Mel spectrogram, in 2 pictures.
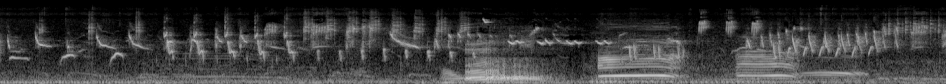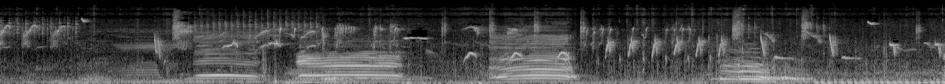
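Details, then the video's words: Tame cattle moving in a line along a village road to their pen in the morning; birds chirp through the first seconds, then many wavering moos overlap one another, with more chirping between them. "Suara Sapi Moou Sepanjang Jalan Menuju Kandang"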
